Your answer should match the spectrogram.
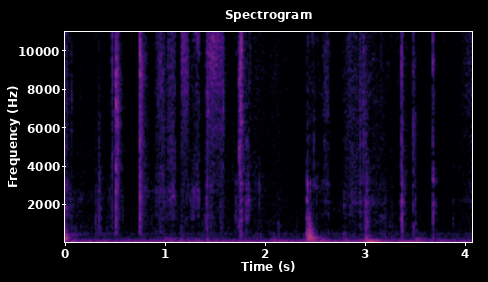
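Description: Very faint scattered clicks and light scrapes of a trading card and a clear plastic card holder being handled, with a slightly louder click about two and a half seconds in.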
